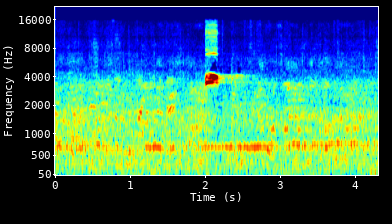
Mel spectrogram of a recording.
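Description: Arena crowd hubbub with scattered voices, cut about halfway through by one short, sharp blast of a referee's whistle restarting the wrestling bout.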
